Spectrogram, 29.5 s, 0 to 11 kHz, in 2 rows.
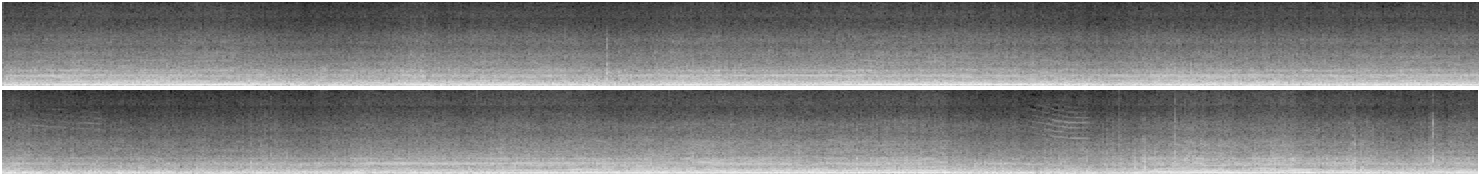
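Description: Polaris Patriot 850 two-stroke twin snowmobile engine running steadily at trail speed. Its pitch holds even for long stretches, with a few short dips and climbs as the throttle eases off and opens again, most of them near the end.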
